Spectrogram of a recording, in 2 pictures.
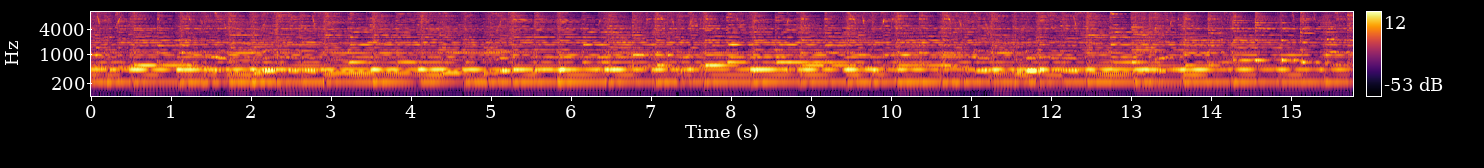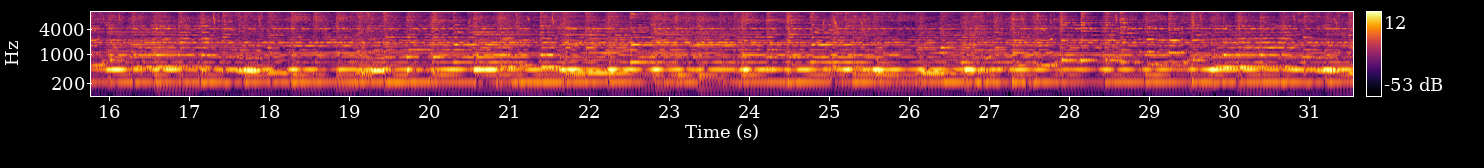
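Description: Hungarian citera (fretted folk zither) playing a folk tune: quick, even strumming strokes across the strings, with the melody stopped along the frets over a steady drone.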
